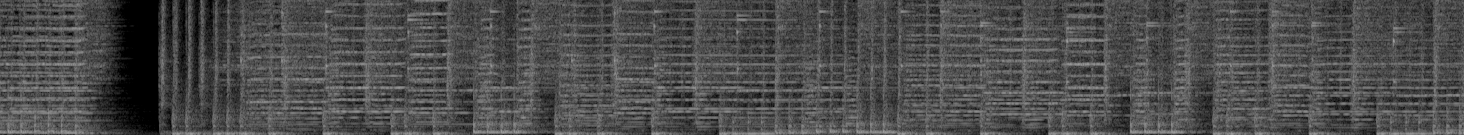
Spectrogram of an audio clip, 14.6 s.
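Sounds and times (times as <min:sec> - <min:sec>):
bass with music: 0:00.0 - 0:14.6
drumline drumming: 0:00.0 - 0:14.6.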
